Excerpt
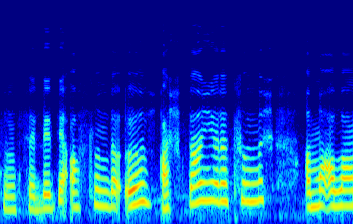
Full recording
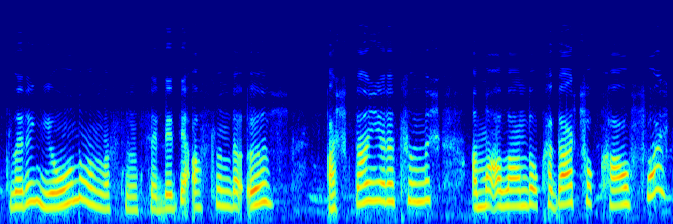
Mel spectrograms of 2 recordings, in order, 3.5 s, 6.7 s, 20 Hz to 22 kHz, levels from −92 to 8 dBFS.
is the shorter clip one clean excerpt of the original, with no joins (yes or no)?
no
